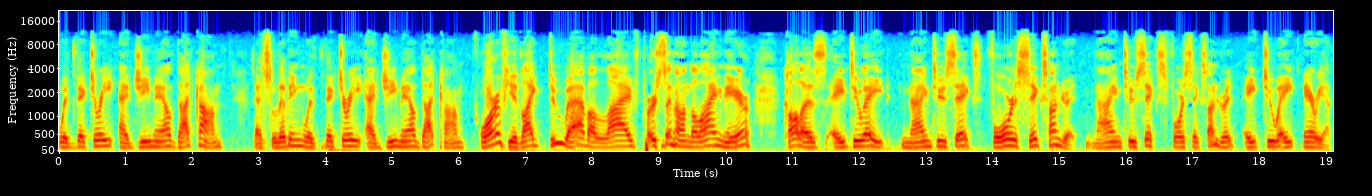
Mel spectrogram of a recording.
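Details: Adult man speaking; normal voice.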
